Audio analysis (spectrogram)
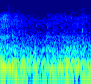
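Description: A swarm of bees buzzes in the video game Don't Starve Together, a steady, close, droning hum with no break.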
